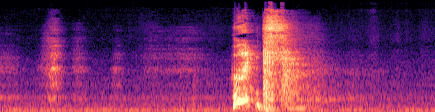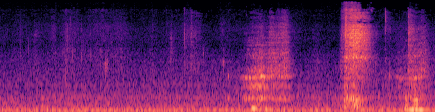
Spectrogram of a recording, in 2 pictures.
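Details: A single sharp sneeze with a quick intake of breath before it, then quiet breathing and faint room noise; sneeze.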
